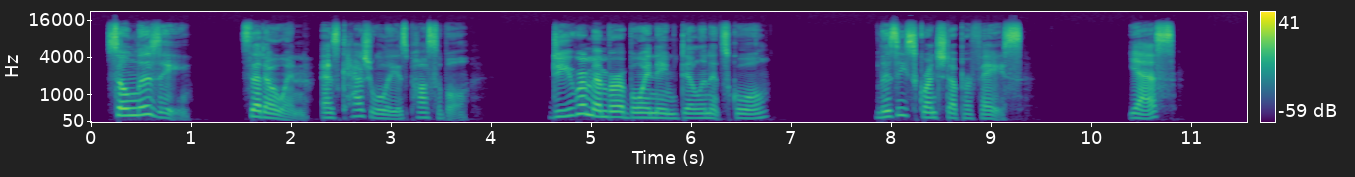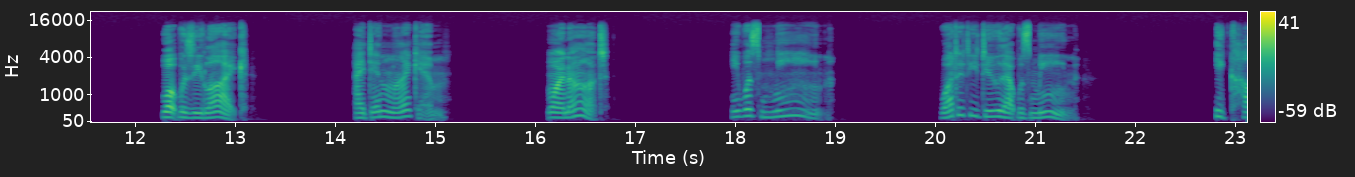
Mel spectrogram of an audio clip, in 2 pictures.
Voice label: Suspence Thriller; Rock Paper Scissors; The Lizzie Ballard Thriller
